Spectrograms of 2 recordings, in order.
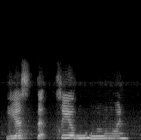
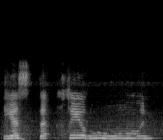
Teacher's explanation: सीन में भी देखिए सीटी जैसी आवाज आएगी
